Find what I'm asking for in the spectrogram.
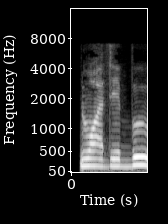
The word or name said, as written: Nouadhibou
